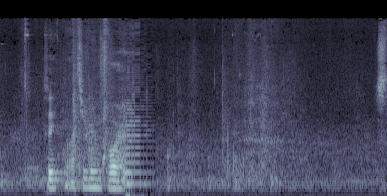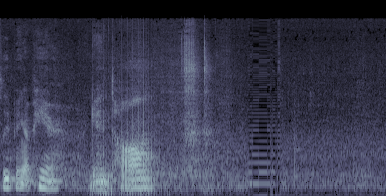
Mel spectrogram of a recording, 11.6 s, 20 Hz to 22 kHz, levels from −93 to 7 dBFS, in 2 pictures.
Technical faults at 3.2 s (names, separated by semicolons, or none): none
